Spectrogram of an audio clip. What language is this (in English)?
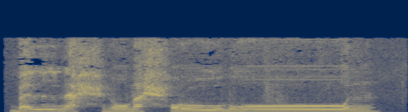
Arabic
